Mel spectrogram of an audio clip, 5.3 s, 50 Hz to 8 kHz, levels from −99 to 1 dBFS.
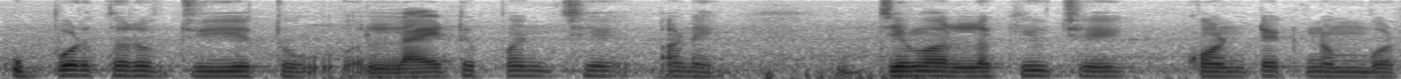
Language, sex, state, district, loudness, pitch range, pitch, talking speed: Gujarati, male, Gujarat, Gandhinagar, -19 LUFS, 130-145 Hz, 135 Hz, 160 wpm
